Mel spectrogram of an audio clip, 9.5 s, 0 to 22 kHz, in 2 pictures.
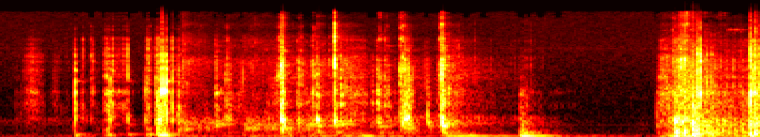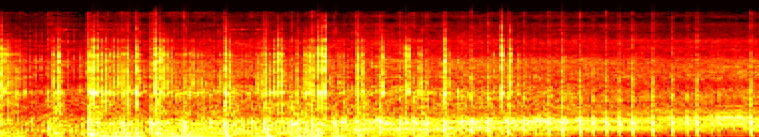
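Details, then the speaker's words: Vintage McCulloch Super 550 chainsaw after revival work: a few rough pops, a pause, then it catches and holds a steady buzzing idle that sits a bit fast; high idle, needs adjusting. "it's idling a little bit high but it's running I'll go ahead I'll fire it up for you"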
